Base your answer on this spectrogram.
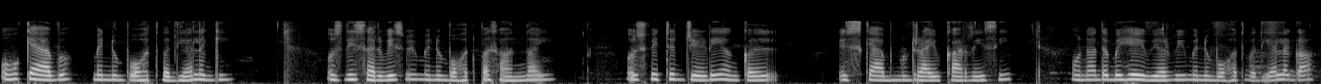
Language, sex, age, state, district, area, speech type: Punjabi, female, 18-30, Punjab, Amritsar, rural, spontaneous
